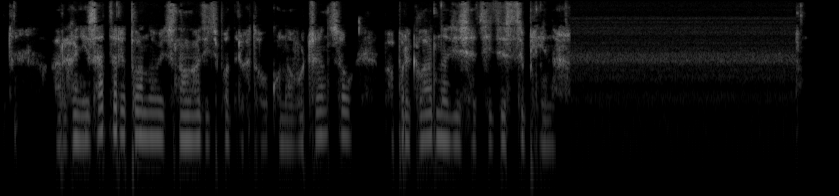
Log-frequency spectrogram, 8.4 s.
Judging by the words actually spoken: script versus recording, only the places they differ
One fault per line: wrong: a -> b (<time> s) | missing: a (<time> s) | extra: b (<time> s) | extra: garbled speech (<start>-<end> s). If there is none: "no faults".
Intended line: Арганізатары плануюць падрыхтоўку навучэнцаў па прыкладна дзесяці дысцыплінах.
extra: наладзіць (1.8 s)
